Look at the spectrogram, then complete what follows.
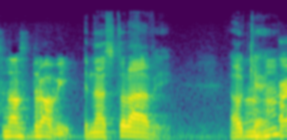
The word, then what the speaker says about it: na zdraví: In Czech, na zdraví. So it's kind of not like Russian. Nastrovia. Yeah, like in Russian, it's na zdraví, and in Czech, it's na zdraví.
